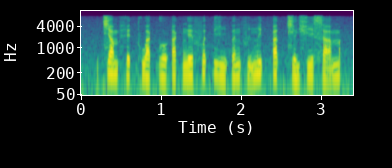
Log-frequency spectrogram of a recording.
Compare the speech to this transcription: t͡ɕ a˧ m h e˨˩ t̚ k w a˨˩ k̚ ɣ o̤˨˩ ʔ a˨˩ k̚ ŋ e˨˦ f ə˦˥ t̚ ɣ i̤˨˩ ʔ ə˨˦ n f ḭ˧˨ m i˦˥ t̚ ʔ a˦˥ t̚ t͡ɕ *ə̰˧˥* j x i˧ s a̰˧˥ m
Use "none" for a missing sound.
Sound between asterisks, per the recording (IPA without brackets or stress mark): ə̤˨˩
